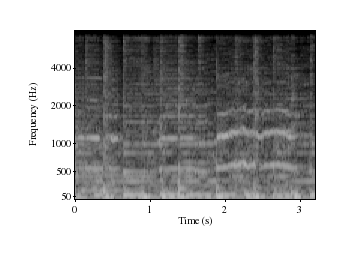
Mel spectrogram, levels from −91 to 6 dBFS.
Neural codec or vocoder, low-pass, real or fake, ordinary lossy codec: codec, 44.1 kHz, 2.6 kbps, SNAC; 7.2 kHz; fake; none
